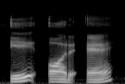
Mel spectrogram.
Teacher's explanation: ए और ए कंठ और तालू दोनों से बोले जाते हैं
